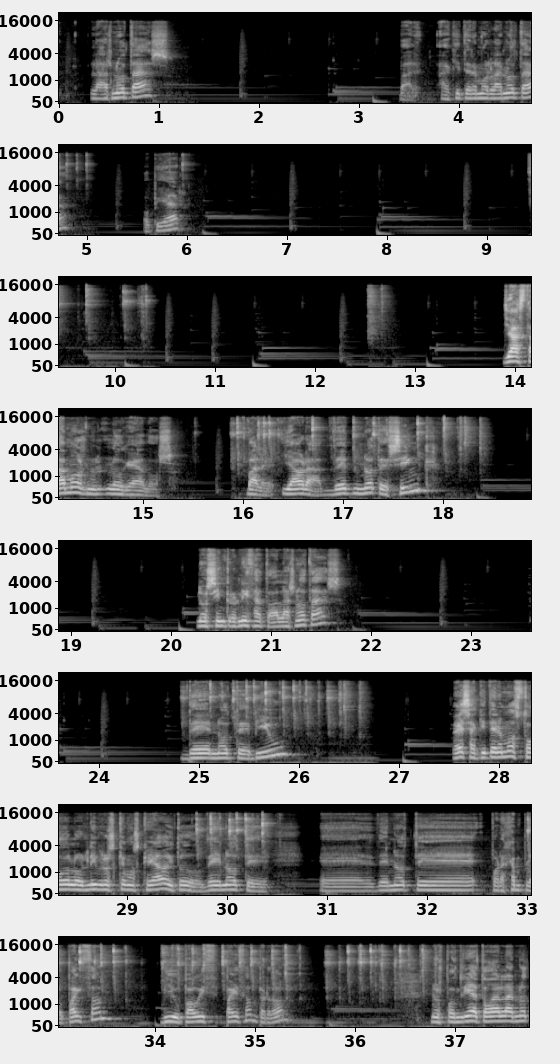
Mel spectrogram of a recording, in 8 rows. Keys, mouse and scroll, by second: 1.7 click, 3.2 click, 4.5 click, 4.7 click, 4.8 click, 5.3 right click, 5.8 click, 6.8 click, 8.4 click, 9.0 Return, 10.0 ctrl+alt+v, 12.5 Return, 15.6-18.4 typing, 24.5-26.7 typing, 29.4-30.6 typing, 32.7-36.9 typing.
